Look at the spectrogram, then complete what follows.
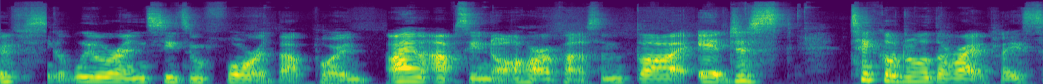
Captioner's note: none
